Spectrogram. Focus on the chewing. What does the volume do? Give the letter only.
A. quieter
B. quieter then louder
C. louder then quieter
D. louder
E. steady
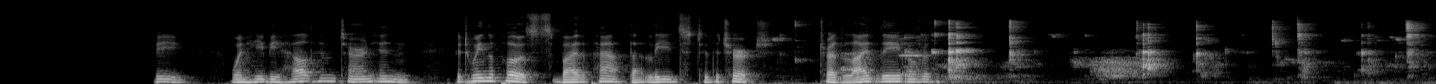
C.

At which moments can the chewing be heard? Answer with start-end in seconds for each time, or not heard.
7.7-14.3.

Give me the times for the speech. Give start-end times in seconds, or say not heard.
1.6-9.4.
